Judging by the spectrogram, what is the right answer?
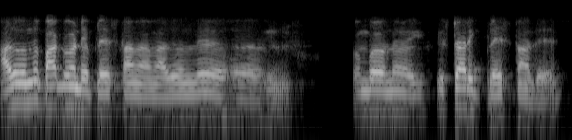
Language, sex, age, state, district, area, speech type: Tamil, male, 30-45, Tamil Nadu, Mayiladuthurai, rural, conversation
